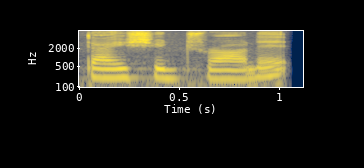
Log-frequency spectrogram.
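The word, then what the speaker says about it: dyshidrotic: um the other day was like it's called daisy dratic so this is what i googled it's pronounced dye should draw it it's basically like blisters on your skin they're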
